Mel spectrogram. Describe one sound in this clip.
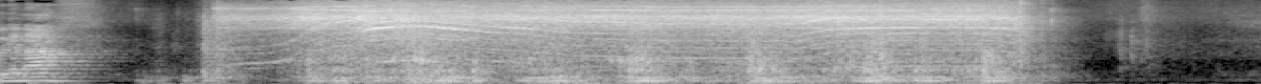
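A cordless drill whirs loudly, screwing into a wall.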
